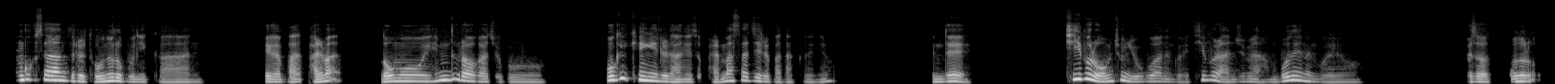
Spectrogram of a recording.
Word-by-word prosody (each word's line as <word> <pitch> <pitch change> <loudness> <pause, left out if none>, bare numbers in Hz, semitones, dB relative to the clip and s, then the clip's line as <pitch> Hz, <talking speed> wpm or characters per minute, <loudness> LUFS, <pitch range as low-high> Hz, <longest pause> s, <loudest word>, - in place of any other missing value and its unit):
한국 215 +2 +2
사람들을 190 - +5
돈으로 145 +6 +2
보니까 110 -3 -8 0.7
그냥 120 -3 0
발 120 +2 -2
발맛 165 +9 0 0.4
너무 145 +1 +3
힘들어 180 - +3
가지고. 110 -4 -8 0.6
호객행위를 195 - +4
당해서 115 -2 -4
발 110 - -8
마사지를 165 -1 -2
받았거든요. 110 +5 -12 1.0
근데 125 -1 0 0.9
팁을 245 -1 +6
엄청 150 +6 +1
요구하는 130 -1 -7
거예요. 105 -1 -16
팁을 200 - -3
안 110 -2 -8
주면 125 0 -11
안 110 0 -14
보내는 170 - 0
거예요. 105 0 -14 1.0
그래서 120 -2 -2 0.2
돈을 135 +1 0
130 Hz, 280 characters per minute, -20 LUFS, 115-165 Hz, 1.0 s, 팁을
